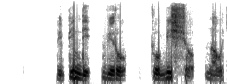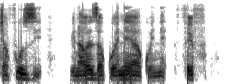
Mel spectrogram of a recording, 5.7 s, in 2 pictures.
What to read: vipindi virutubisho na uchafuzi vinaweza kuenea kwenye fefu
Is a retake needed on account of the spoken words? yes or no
no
